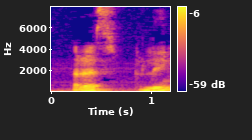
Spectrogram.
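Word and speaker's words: wrestling: যেমন ডাব্লিউ আর আই টি E, right, এখানে ডাব্লিউ এর পরে আর হওয়ার কারণে ডাব্লিউ এর উচ্চারণ হয়নি। রং মানে ভুল, হু মানে কে, রেসলিং মানে কুস্তি।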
